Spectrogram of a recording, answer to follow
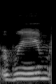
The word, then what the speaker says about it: Reem: It rhymes with my name, Reem Extreme.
